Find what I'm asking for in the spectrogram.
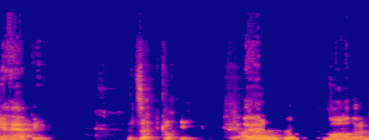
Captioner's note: chuckling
